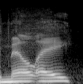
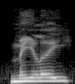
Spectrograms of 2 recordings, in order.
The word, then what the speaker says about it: melee: Say melee. Melee. Say it how you say it. It's melee. I don't give a shit what anybody says. That's me, Lee, as in, hello, my name is Lee.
